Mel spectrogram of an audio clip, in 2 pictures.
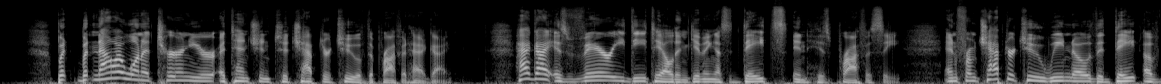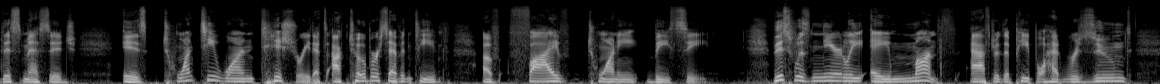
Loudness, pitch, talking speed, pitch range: -23 LUFS, 130 Hz, 145 wpm, 110-155 Hz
